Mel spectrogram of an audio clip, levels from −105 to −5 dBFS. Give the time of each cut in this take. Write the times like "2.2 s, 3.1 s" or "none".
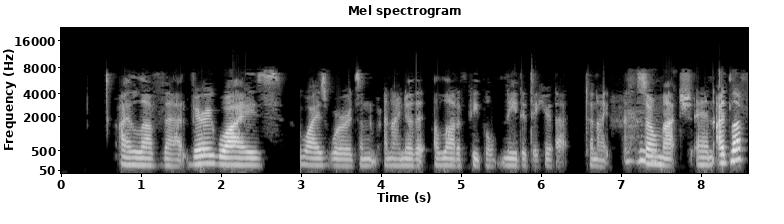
3.0 s, 6.9 s

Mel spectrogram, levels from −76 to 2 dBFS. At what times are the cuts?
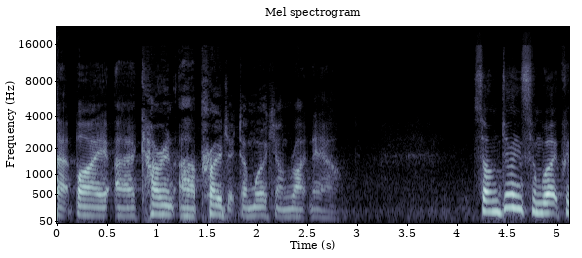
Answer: none

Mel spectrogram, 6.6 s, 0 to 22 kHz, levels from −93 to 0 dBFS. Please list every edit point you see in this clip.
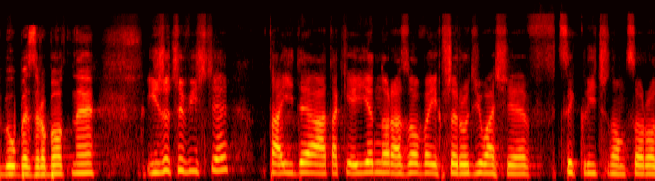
1.5 s, 4.4 s

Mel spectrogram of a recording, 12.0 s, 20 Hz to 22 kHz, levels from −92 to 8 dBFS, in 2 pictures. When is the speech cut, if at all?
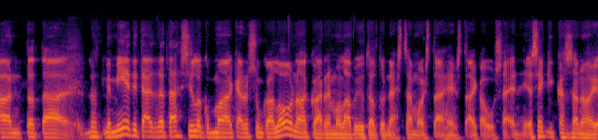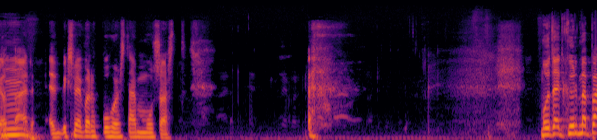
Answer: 1.0 s

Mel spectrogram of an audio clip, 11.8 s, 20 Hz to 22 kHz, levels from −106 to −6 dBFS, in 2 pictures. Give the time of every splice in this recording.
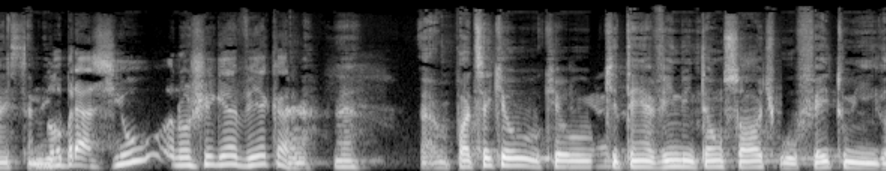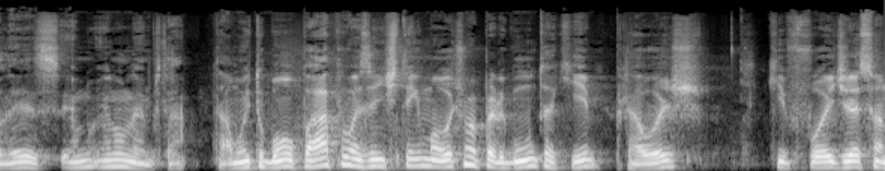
5.2 s, 7.2 s

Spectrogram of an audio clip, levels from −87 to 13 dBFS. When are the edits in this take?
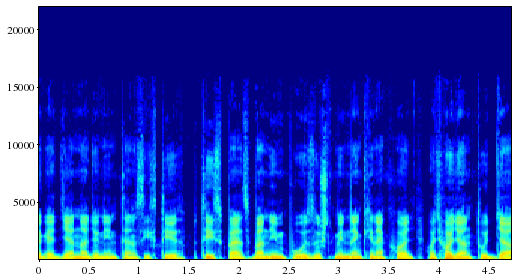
3.8 s

